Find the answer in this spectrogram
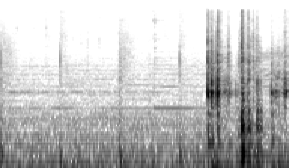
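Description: Scissors snipping through ribbon with a few faint clicks, over steady background music. A louder clatter near the end as the metal scissors are set down on the cutting mat.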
